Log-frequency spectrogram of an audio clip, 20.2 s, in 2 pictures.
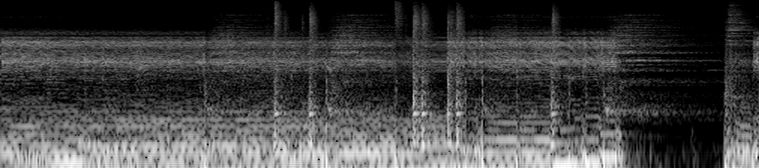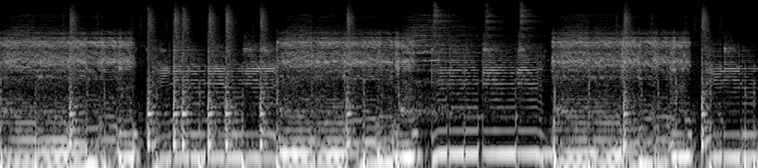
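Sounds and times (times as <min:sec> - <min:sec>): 
effects pedal test: 0:00.0 - 0:20.2.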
